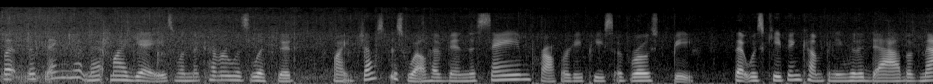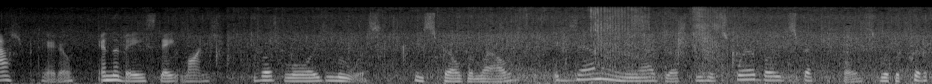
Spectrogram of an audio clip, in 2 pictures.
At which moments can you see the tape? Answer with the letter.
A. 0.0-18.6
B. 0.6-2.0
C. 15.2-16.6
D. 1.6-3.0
C.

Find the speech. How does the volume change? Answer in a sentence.
The volume of the talking stays about the same.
